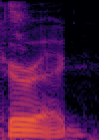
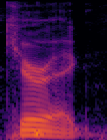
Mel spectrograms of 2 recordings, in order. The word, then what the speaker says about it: Keurig: times over Keurig nothing it's not how you say it Keurig how you cure a disease Keurig Keurig Keurig that word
